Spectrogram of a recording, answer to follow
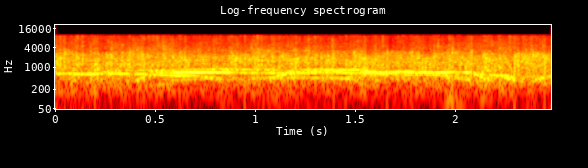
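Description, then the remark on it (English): Steady, loud audience applause for Patton Oswalt and Adam Carolla fills the whole stretch, a dense wash of clapping with a few faint whoops or cheers riding on top. “Let's you have a round of up. Applause for Patton Oswalt and Adam Carolla.”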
